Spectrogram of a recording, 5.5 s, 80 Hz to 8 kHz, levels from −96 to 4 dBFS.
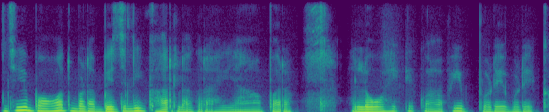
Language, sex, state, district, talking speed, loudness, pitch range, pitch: Hindi, female, Haryana, Rohtak, 165 wpm, -20 LUFS, 150-180 Hz, 160 Hz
